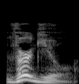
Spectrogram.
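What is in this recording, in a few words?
"virgule", English, British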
